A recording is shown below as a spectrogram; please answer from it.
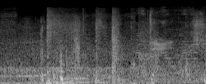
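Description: Background music with a beat, sharp percussive hits repeating through it.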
